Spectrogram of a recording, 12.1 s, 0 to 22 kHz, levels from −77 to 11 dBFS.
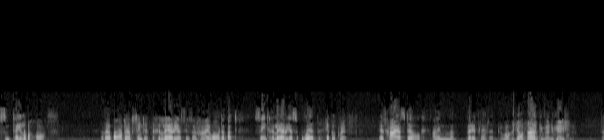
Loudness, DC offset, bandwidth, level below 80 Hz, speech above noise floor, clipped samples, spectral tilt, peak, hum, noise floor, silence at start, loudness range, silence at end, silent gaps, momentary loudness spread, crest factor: -24 LUFS; under 0.1%; 7.8 kHz; -66 dBFS; 28 dB; under 0.1%; -6 dB/octave; -6 dBFS; none; -52 dBFS; 0 s; 3 LU; 0 s; none; 14 LU; 20 dB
